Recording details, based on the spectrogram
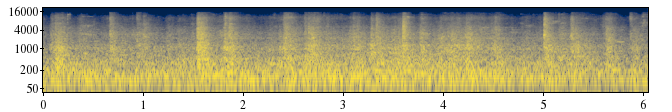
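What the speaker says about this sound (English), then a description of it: "The train moves to its own beat, now in fast steps, now slow, halts, then starts again, chugging along." A moving train rolls along the rails with a loud constant rumble and a rhythmic clickety-clack of wheels over joints at irregular intervals, heard up close throughout.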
